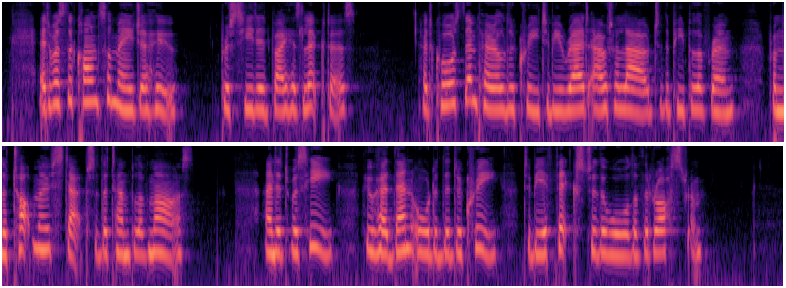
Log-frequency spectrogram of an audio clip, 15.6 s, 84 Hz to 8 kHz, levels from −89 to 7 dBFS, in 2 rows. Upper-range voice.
Yes: very high, 250 Hz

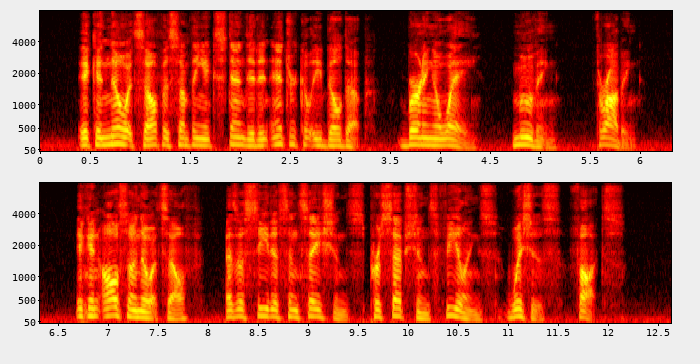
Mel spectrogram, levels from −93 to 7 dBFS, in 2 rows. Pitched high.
No: medium, 140 Hz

